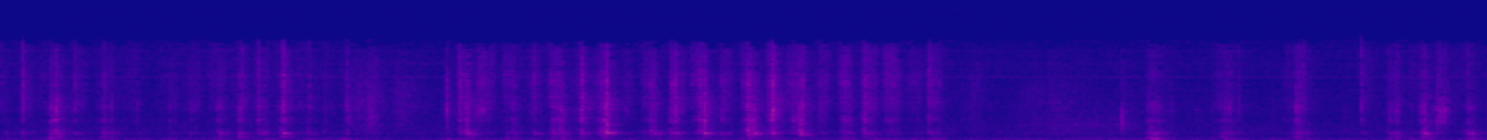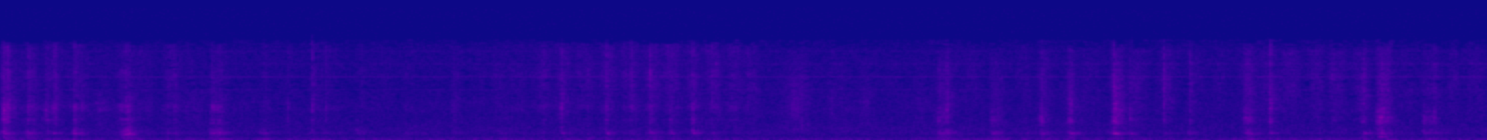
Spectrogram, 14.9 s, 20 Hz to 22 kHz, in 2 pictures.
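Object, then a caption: Scratch-art paper sheet scratched with a wooden stylus. A wooden stylus scratches short strokes near the lower right of a flat, black-coated scratch-art sheet, about A4, lying on a table. The quiet, dry, rasping scrapes come in irregular bursts with a bright, papery edge. They are busiest in the first half and thin out to softer, sparser strokes toward the end.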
